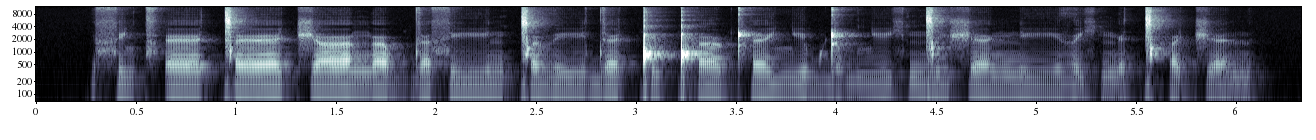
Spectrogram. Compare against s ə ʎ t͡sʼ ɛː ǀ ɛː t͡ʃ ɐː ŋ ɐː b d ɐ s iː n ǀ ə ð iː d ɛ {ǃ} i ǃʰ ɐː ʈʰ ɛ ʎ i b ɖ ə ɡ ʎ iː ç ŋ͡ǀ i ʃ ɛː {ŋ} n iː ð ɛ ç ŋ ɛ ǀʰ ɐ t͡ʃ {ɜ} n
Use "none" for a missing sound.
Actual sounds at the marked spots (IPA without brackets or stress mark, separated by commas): ǃ, ŋ, ɛ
